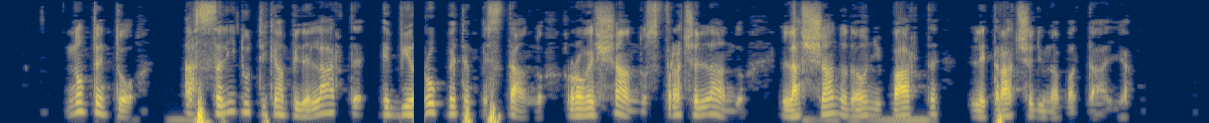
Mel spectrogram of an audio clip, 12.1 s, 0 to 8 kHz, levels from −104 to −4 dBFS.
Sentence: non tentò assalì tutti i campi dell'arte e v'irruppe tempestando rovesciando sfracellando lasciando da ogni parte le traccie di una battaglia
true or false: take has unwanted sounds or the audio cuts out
true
